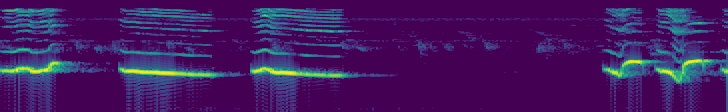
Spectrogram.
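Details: Black-throated laughingthrush decoy recording for trapping: three long, clear whistles, each slightly falling, then a silence and two quick rising-then-falling notes.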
